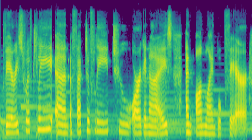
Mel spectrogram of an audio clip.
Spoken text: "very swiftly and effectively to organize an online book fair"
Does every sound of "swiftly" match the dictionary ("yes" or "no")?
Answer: yes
